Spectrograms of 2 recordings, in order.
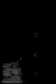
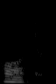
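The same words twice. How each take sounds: First: The L sound is left out of the word. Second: The same.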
